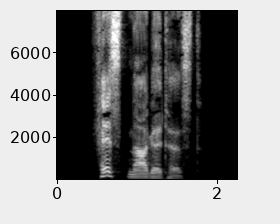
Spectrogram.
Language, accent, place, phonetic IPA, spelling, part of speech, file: German, Germany, Berlin, [ˈfɛstˌnaːɡl̩təst], festnageltest, verb, De-festnageltest.ogg
- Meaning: inflection of festnageln: 1. second-person singular dependent preterite 2. second-person singular dependent subjunctive II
